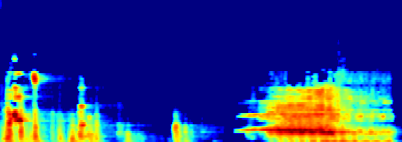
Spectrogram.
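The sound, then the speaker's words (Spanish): A jet-black horse lets out a long, loud, high, quavering whinny. It follows a few short, scattered knocks and snorting sounds with brief silences between them. “¿Acaso le tienes miedo al caballo prieto azabache?”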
